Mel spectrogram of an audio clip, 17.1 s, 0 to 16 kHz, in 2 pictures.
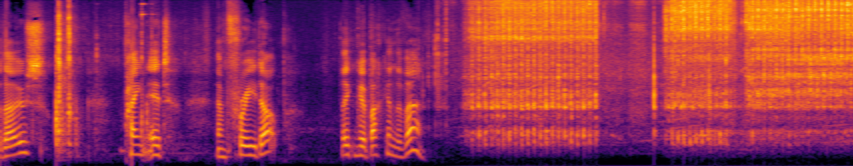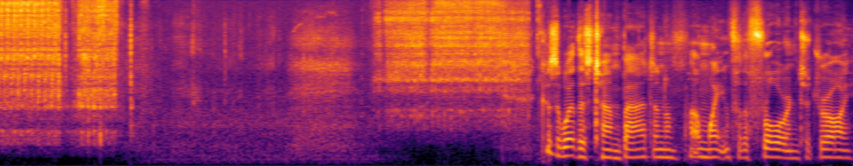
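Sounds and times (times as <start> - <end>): wire brush scrubbing metal: 4.6 - 9.8.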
